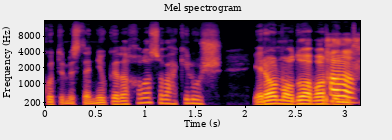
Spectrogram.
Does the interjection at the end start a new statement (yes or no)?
yes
